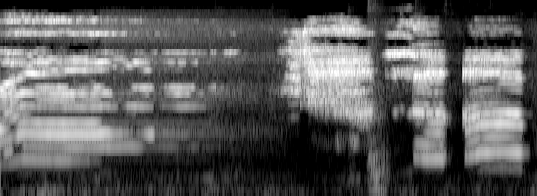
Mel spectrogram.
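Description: Melodic Quran recitation in Arabic by a high voice: a long drawn-out note that fades away, a breathy hiss about two seconds in, then the next chanted phrase starts.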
